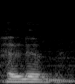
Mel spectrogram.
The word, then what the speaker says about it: Hlam: It is written Hlam, but it's pronounced Halum.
